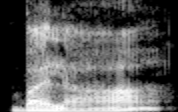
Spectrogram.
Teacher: کھڑا زبر بھی ہے اور مد بھی ہے، تو 4 حرکات کے برابر لمبا کھینچیں گے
